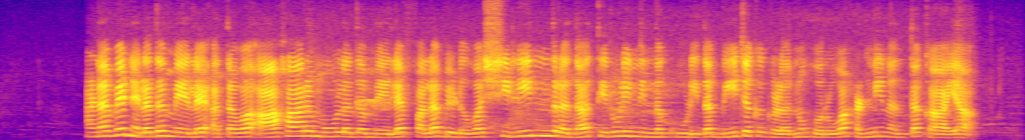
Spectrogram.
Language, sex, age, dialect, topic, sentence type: Kannada, female, 36-40, Mysore Kannada, agriculture, statement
